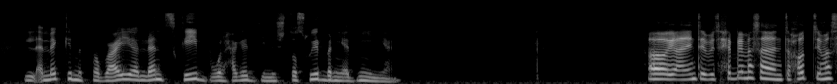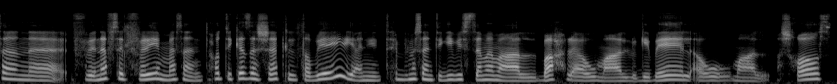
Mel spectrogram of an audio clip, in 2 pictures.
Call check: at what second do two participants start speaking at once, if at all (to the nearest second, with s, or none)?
none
